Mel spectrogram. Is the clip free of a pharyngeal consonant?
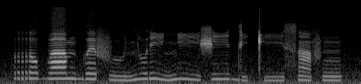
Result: yes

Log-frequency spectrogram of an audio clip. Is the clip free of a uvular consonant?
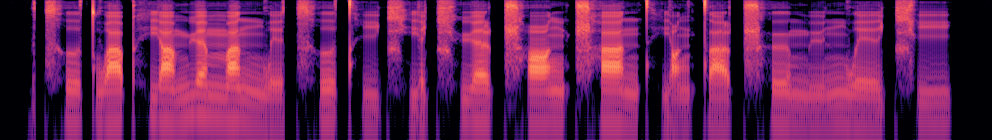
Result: yes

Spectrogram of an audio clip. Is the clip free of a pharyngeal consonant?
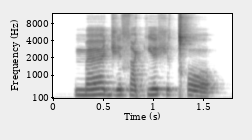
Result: yes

